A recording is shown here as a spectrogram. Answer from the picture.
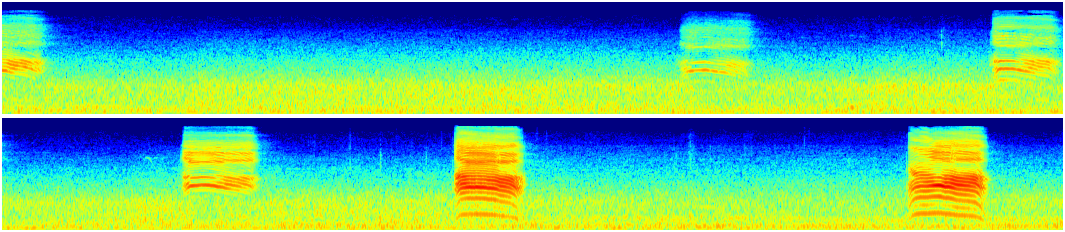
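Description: A crow cawing, a string of short calls a second or so apart that grow louder, the loudest near the end.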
